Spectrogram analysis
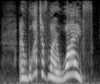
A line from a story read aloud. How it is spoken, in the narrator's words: shouts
